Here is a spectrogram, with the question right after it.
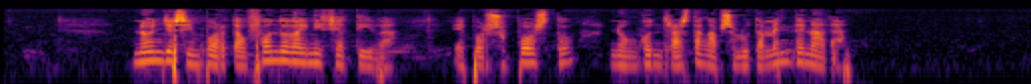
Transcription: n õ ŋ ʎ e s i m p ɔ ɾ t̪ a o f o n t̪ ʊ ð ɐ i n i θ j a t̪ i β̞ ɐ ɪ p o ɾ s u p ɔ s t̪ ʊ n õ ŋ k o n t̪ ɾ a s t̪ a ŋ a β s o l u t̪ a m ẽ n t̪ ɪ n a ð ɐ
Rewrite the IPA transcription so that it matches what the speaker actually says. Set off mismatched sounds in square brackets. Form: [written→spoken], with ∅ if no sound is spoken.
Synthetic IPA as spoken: n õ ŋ ʎ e s i m p ɔ ɾ t̪ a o f o n [t̪→d̪] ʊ ð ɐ i n i θ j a t̪ i β̞ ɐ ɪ p o ɾ s u p ɔ s t̪ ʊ n õ ŋ k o n t̪ ɾ a s t̪ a ŋ a β s o l u t̪ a m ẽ n t̪ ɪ n a ð ɐ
